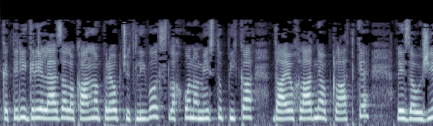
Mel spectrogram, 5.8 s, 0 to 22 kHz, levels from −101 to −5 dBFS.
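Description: MP3 compression is audible across the whole speech clip. Nothing comes through above 11.5 kHz, a hard ceiling that points to a low-bitrate encode, which fits something around 48 kbps. With so few bits available, the encoder has likely discarded the treble outright and left weaker frequency components switching in and out between frames. The result is a plainly audible watery, swirling texture, with metallic edges on sibilants and softened consonant onsets.

Pre-echo appears twice, from 3.19 to 3.22 s and from 4.76 to 4.78 s, spreading about 21 ms and 25 ms respectively. In both places a sharp onset lands late in a transform block. The coding noise, scaled to suit the loud attack, is smeared evenly across the block and spills into the quiet moment just before it. Each onset is heralded by a brief hiss and arrives blunted rather than crisp.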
